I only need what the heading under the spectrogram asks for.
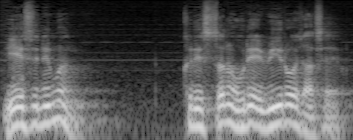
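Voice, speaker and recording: A man's voice: medium pitch, normal speed, mellow. A middle-aged male pastor preaching in a conversational way, acting out everyday dialogue to make his points. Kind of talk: sermon.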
